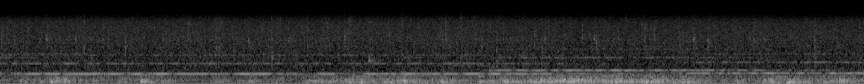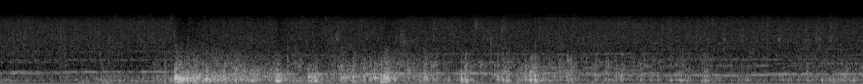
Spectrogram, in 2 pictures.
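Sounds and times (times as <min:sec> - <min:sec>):
rain: 0:00.0 - 0:17.2
relaxation music: 0:00.0 - 0:17.2
thunder: 0:10.2 - 0:15.8.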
